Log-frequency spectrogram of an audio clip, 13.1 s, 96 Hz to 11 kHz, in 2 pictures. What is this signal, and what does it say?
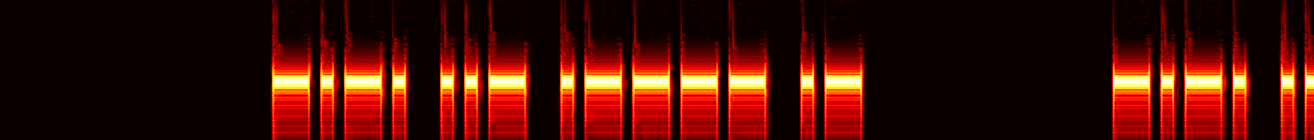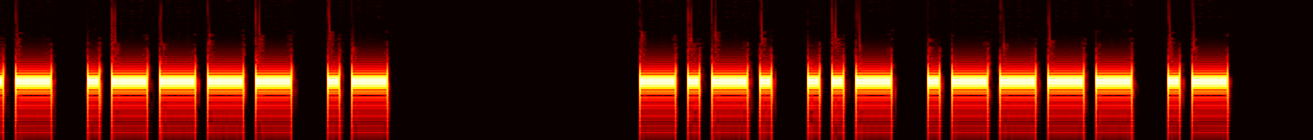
Morse code, heard as a keyed tone, about 20 wpm, 700 Hz. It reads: CU1A CU1A CU1A
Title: DXCC-100 Call Signs - 4 Characters - Repeated 3x - 20wpm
